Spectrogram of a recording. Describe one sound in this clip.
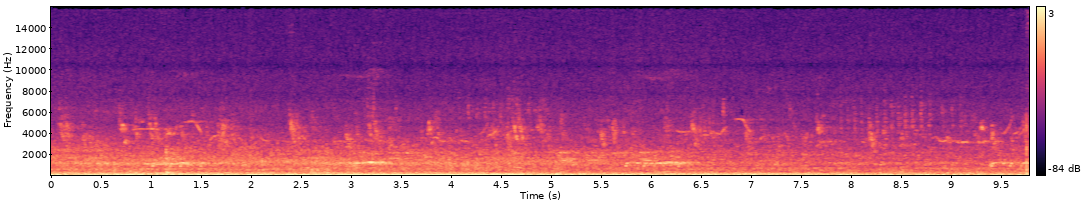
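A diesel locomotive rumbles low and steady some way off.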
